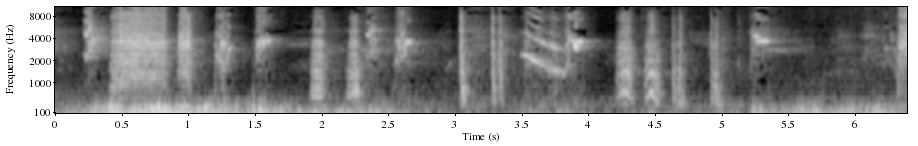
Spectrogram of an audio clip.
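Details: Tutor recording of a Javan myna in full, nonstop chattering song: opens with a rough burst of noise like flapping, then sharp clicks, high whistles and a sweeping slurred note, with varied notes packed closely together.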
